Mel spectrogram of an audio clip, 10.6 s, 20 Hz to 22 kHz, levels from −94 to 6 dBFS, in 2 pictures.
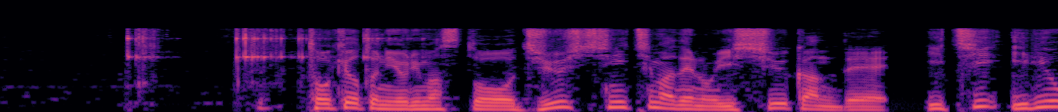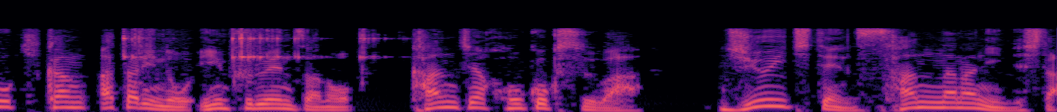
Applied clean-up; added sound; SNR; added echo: classical method spectral subtraction.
